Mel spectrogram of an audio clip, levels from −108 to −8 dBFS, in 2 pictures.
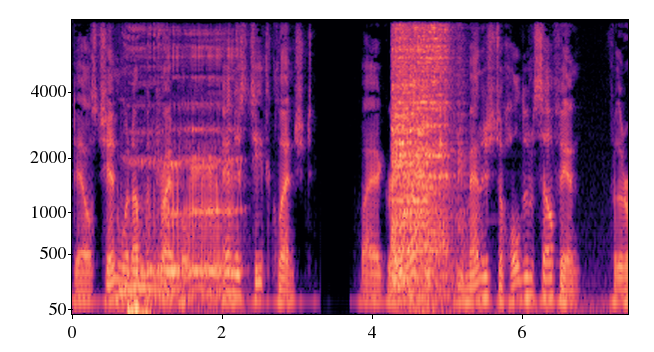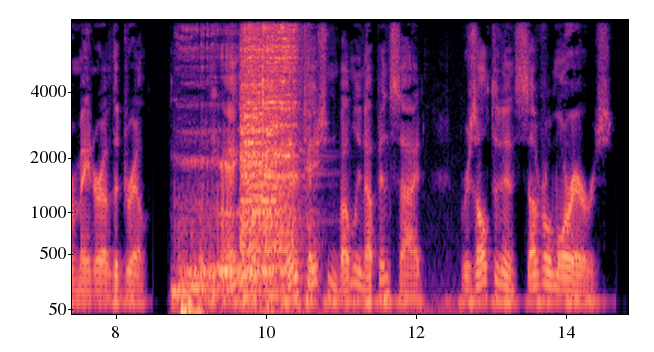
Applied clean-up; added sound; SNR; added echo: none; Burping, eructation + Dishes, pots, and pans; -4 dB; none.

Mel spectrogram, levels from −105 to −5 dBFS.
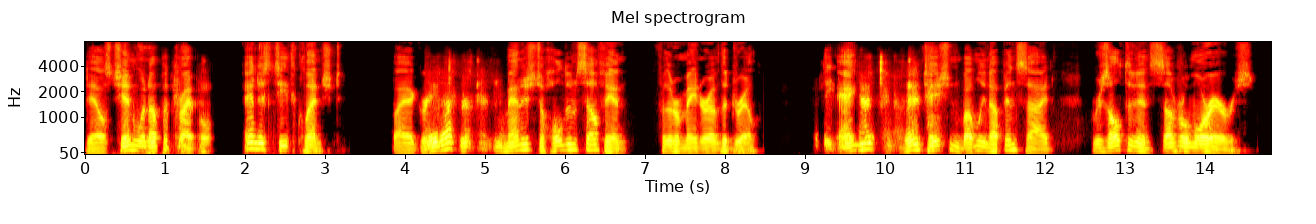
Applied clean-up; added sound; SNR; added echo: neural mask model Resemble Enhance denoiser.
